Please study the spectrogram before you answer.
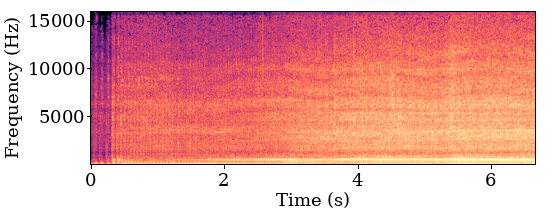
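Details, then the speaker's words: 2019 Polaris Sportsman 570 X2 single-cylinder after top-end rebuild: starts instantly, settles into an even, steady beat and revs cleanly with no knock or rattle; running healthy, now starting far easier than before. "Alright, engine sounds good. Beautiful. Well, after a rebuild, that's always what you want to hear. You want to hear it start up and run good, and she is."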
